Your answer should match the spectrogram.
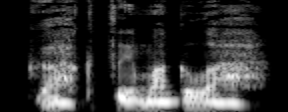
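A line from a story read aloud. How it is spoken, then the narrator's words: Hoarse wheeze. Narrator (Russian): Захрипел Кристен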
